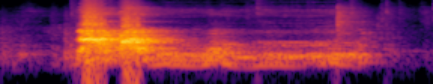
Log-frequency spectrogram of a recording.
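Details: Female Vizsla dog reacting to a stink bug. A quick double bark, then a drawn-out low whining growl that fades after about two seconds.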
